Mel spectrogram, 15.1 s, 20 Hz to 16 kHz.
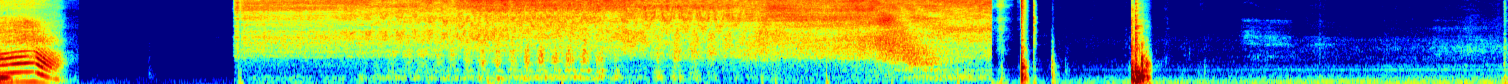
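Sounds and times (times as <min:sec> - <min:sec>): sandpaper rasping: 0:03.5 - 0:09.8.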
